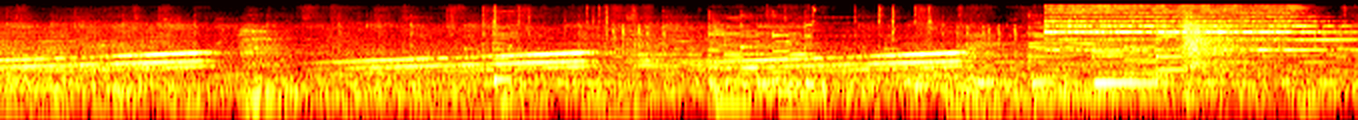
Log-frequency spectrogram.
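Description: Slot machine spinning its reels: three rising electronic glides, one for each spin about every two seconds. Near the end a bright, held chime sounds as a small win registers.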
